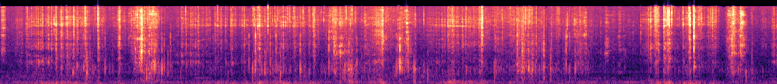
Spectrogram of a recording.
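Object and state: Dry soap bar, crunchy.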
